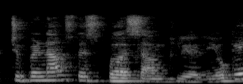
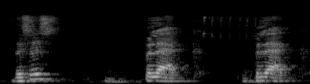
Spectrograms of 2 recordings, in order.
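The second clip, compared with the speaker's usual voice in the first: ordinary delivery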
